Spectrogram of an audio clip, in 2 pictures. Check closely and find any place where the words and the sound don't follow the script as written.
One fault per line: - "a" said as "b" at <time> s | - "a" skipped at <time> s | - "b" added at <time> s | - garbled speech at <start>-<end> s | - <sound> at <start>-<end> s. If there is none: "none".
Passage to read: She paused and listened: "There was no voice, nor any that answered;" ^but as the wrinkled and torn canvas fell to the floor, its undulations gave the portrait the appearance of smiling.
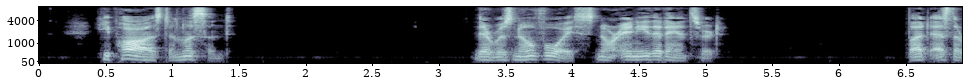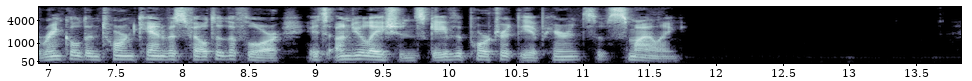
- "She" said as "He" at 0.4 s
